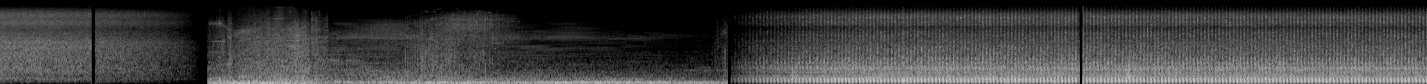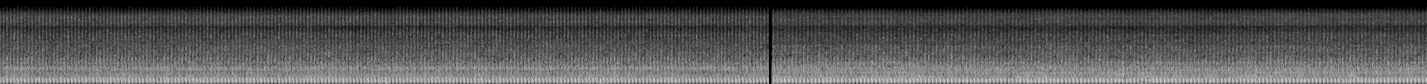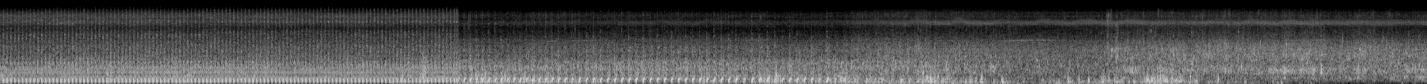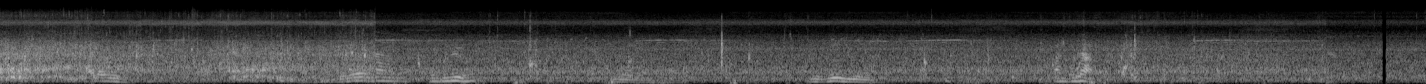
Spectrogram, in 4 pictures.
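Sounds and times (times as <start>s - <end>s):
small boat engine droning: 5.2s - 57.0s.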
